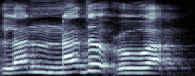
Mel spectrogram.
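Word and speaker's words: لَنْ نَدْعُوَا: आगे लन नदउवा लिखा हुआ है, आइन पेशु वाव अलिफ ज़बर वा, लेकिन वाव के बाद का अलिफ साइलेंट होगा, लन नदउवा।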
